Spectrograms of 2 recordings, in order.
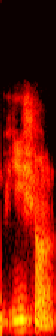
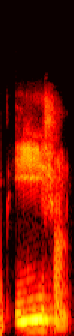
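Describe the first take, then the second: First: Said in the usual way. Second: ভীষণ with the ী drawn out long; stretched spelling-pronunciation. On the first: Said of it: "বানানটা আপনি এভাবে পড়বেন". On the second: Shown as a demonstration. Teacher drawing out ভীষণ for students. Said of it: "মানে একটু টাইনা পড়লেন".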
